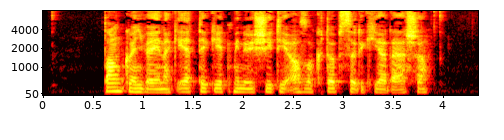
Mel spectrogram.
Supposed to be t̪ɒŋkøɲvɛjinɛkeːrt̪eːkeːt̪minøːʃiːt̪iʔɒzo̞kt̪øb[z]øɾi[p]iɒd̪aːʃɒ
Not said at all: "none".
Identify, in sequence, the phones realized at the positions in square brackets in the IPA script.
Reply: s, k

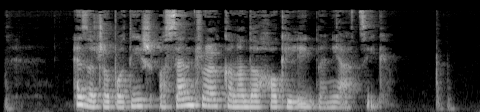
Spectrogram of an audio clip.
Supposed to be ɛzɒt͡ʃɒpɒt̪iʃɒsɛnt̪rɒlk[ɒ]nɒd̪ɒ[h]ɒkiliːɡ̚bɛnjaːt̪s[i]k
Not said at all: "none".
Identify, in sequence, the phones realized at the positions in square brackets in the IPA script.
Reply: ɒ, h, i

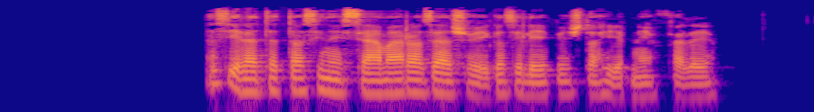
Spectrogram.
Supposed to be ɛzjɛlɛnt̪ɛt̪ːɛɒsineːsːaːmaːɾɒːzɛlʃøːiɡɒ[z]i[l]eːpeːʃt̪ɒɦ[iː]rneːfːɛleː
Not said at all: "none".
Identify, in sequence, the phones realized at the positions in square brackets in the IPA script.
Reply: z, l, iː

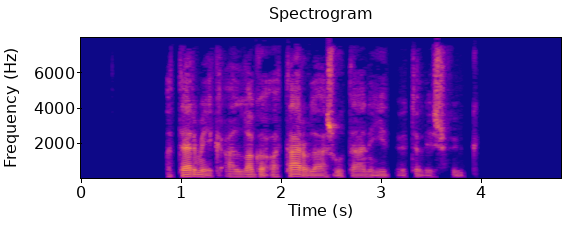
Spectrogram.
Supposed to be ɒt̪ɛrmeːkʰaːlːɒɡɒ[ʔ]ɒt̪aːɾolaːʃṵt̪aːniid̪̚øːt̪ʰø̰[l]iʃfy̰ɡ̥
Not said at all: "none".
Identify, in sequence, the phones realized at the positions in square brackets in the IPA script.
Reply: ʔ, l

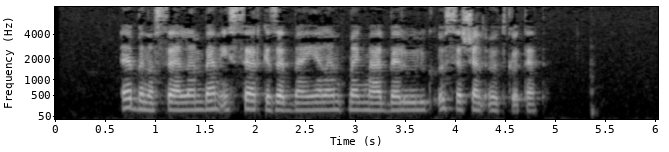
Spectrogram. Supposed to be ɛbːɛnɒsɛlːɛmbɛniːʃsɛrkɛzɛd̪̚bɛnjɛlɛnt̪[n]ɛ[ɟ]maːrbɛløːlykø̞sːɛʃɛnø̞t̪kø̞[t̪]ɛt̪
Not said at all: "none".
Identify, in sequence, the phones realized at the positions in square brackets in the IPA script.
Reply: m, ɡ, t̪

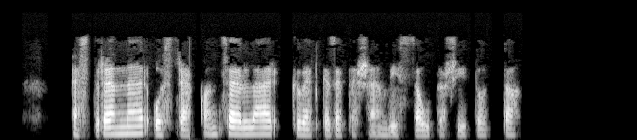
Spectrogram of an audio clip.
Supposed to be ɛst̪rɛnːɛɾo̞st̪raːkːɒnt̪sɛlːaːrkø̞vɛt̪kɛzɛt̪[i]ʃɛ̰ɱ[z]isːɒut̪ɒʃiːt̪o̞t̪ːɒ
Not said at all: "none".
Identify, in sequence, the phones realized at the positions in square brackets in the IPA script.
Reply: ɛ, v

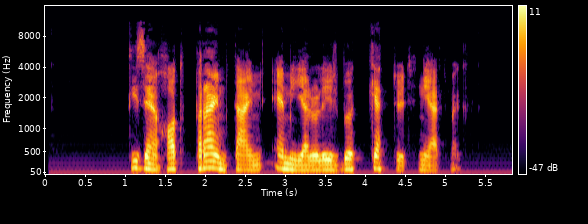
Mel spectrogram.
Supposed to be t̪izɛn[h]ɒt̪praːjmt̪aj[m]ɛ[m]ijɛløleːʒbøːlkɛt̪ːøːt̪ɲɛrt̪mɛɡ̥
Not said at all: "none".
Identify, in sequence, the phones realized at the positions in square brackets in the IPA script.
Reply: h, m, m

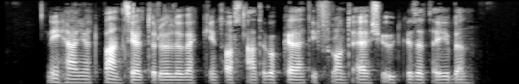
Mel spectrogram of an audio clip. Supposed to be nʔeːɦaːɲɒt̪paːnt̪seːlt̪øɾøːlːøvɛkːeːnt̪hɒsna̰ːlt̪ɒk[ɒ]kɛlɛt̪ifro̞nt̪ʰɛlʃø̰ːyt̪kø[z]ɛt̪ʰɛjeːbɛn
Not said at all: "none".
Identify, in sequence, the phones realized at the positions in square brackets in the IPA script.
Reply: ɒ, z

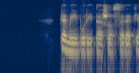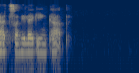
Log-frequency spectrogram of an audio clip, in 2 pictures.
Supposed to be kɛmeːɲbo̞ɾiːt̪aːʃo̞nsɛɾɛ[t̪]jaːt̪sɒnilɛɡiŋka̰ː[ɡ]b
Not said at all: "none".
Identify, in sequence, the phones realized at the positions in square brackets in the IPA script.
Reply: t̪, none

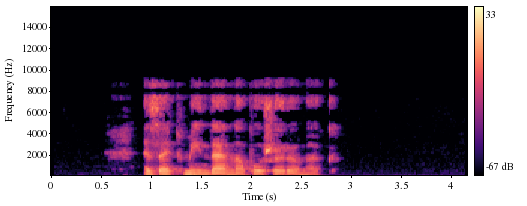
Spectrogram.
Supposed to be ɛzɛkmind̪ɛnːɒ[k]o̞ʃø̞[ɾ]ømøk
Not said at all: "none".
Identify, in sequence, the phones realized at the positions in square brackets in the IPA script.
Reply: p, ɾ

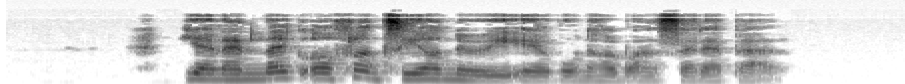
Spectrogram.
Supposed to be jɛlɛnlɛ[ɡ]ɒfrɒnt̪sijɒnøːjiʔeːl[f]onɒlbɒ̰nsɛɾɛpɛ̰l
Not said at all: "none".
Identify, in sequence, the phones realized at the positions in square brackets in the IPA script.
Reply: ɡ, v

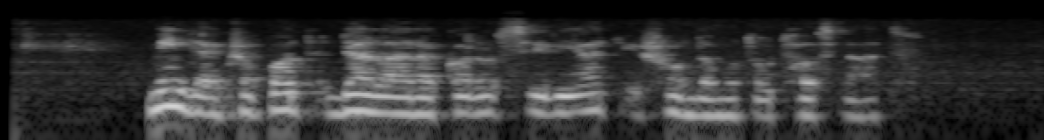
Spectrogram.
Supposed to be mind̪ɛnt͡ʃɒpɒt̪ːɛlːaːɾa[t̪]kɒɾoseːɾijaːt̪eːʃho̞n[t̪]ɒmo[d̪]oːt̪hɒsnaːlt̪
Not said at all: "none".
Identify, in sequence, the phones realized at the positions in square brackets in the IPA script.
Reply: none, d̪, t̪

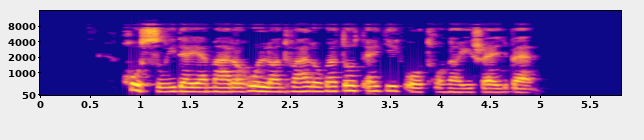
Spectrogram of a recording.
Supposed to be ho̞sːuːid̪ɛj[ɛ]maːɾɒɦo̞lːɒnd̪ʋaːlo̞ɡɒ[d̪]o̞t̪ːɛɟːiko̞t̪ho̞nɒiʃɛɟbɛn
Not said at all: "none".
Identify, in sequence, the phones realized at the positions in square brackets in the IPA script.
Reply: ɛ, t̪

